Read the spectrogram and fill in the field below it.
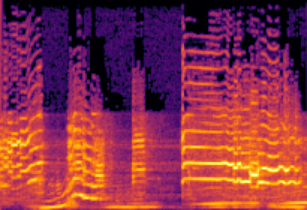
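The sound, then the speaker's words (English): Humpback whale song mixes with a live clarinet broadcast through an underwater speaker and picked up by an underwater microphone: a swooping, rising whale cry, then steady sustained clarinet notes over low moaning tones. Both sound muffled and reverberant, with no talking. “And you hear this duet from down there, live clarinet and whale.”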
